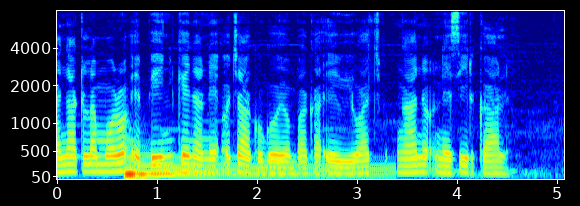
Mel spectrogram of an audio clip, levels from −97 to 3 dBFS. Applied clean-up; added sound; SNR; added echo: none; Bowed string instrument; -2 dB; none.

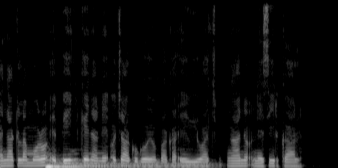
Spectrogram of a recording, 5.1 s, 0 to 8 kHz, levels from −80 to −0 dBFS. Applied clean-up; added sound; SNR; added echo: neural mask model RNNoise.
